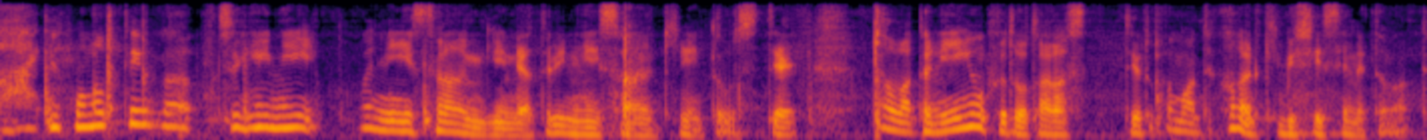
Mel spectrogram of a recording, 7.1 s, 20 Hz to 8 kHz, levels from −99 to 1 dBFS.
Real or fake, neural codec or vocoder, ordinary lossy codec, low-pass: fake; codec, 24 kHz, 3 kbps, HILCodec; none; 7.2 kHz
